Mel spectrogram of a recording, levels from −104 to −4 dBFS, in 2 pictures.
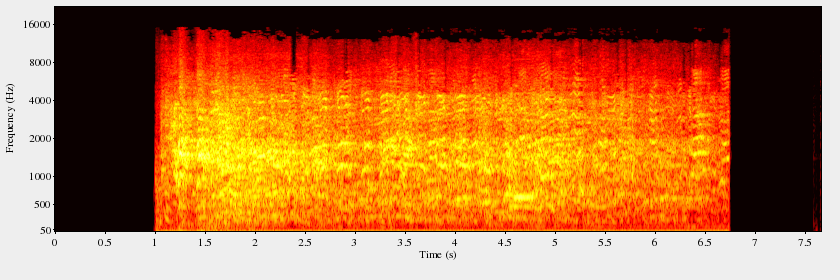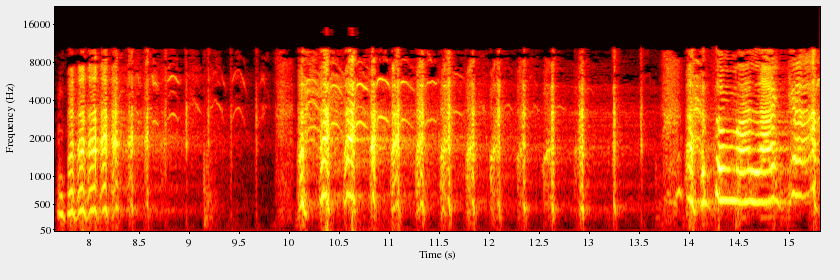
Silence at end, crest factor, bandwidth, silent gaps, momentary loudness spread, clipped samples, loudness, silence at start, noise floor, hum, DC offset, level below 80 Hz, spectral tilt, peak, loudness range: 0 s; 20 dB; 15 kHz; 6.77-7.59 s; 19 LU; under 0.1%; -19 LUFS; 1 s; -48 dBFS; none; under 0.1%; -60 dBFS; 0.5 dB/octave; -2 dBFS; 5 LU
